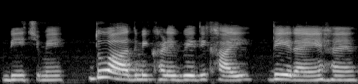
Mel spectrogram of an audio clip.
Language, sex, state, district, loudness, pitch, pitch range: Hindi, female, Bihar, Kaimur, -15 LUFS, 210 Hz, 205-220 Hz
